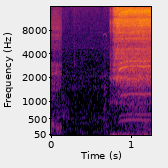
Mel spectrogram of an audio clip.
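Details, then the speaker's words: Hammertoe correction with a DynaNite PIP implant: quiet, then a sudden steady high-pitched whine as a power wire driver advances a nitinol DynaNite FlexWire across the second metatarsophalangeal joint, expanding the implant's proximal barbs. "so at this point we are going to advance the wire to expand the barbs in the proximal end of the implant across the second metatarsal phalangeal joint"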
